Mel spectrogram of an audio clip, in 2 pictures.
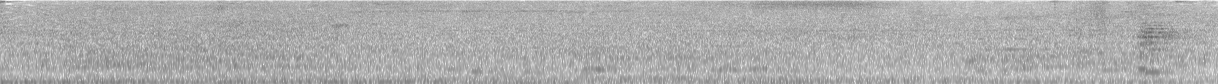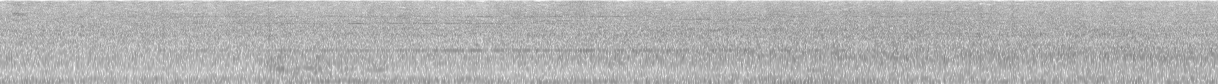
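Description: Steady road-traffic and vehicle-engine noise with a low rumble, with a brief click about six seconds in.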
